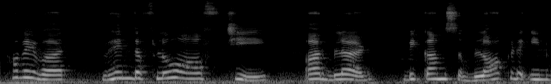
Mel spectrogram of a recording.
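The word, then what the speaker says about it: 氣: There are 12 main acupuncture meridians, also known as channels, that carry energy, acu, chi, it is pronounced as chi, and blood to provide nourishment throughout the body.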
